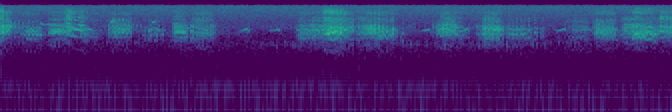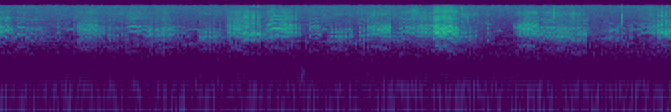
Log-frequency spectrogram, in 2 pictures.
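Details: Many white-winged terns calling at a nesting colony: continuous overlapping harsh, creaky squawks, rising and falling in loudness over several seconds.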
